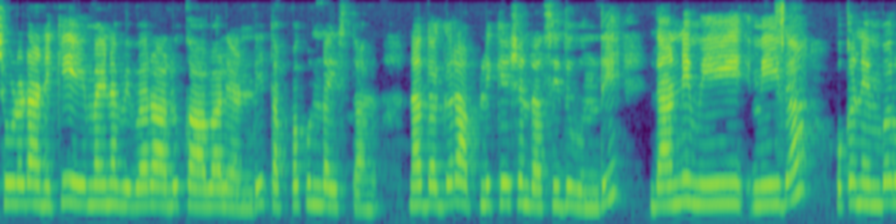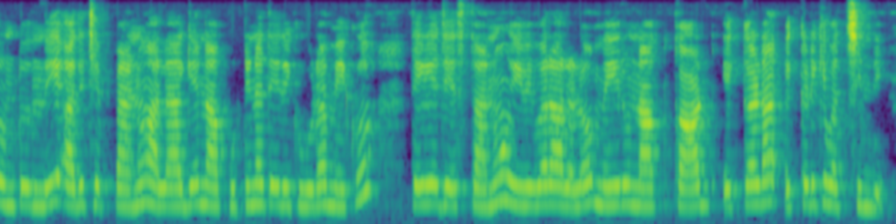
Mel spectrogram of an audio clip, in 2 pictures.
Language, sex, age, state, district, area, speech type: Telugu, female, 18-30, Telangana, Narayanpet, urban, spontaneous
